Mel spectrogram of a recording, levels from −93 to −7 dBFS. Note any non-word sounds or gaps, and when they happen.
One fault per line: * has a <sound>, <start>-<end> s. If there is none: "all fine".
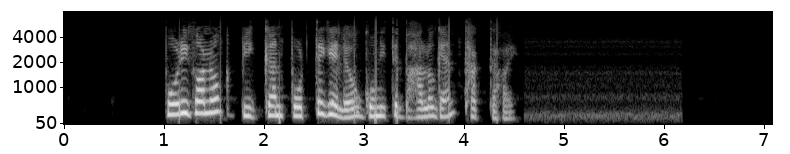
all fine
